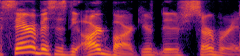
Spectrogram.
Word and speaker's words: Cerberus: I keep thinking Cerebus is the three-headed dog, but I think I'm mispronouncing it. – No, that's Cerberus, dude. – See, I've been mispronouncing it.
